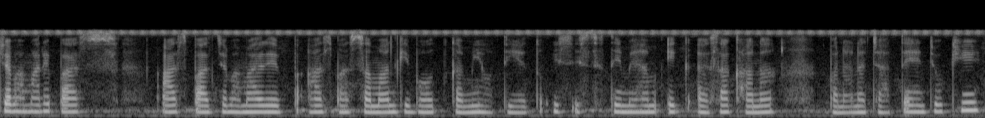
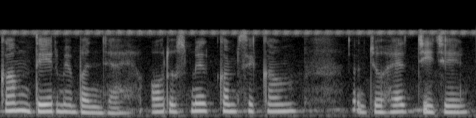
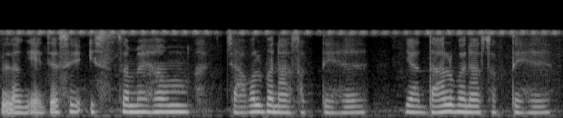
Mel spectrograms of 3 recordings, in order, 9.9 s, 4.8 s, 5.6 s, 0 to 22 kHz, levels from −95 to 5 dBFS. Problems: constant background noise, low volume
